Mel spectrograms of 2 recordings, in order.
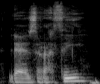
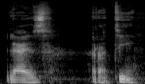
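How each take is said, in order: First: The last consonant is a soft th sound. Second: The last consonant is a plain t sound. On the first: This is the traditional pronunciation. "I said le'izrathi because that's how they say in the Chosen pronunciation of Hebrew" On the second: This is the modern pronunciation. "instead of le'izrati"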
